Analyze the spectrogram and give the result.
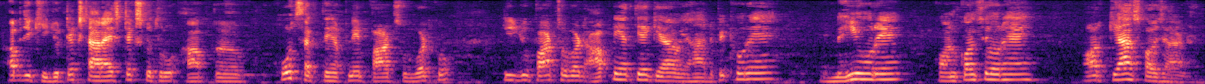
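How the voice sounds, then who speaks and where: A man gives a spoken lesson over slides, naming letters and then sounding them out part by part. His voice sits a little on the high side. He talks to his viewers as friends. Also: dull audio. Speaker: English reading teacher.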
